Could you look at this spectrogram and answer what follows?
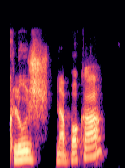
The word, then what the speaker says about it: Cluj-Napoca: April ähm, in Cluj-Napoca, wenn ich das richtig ausgesprochen habe.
